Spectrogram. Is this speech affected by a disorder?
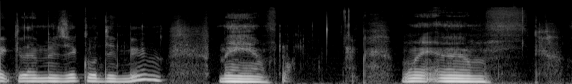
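Yes: amyotrophic lateral sclerosis.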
